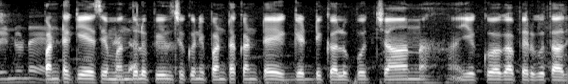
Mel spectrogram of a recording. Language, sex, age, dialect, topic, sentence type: Telugu, male, 51-55, Southern, agriculture, statement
